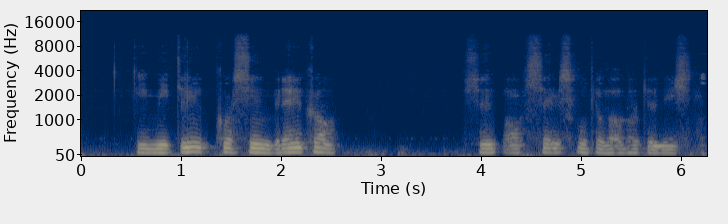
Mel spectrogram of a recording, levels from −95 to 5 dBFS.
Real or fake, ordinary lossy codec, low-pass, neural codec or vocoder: fake; none; none; codec, 24 kHz, 0.9 kbps, WavTokenizer, medium music audio release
